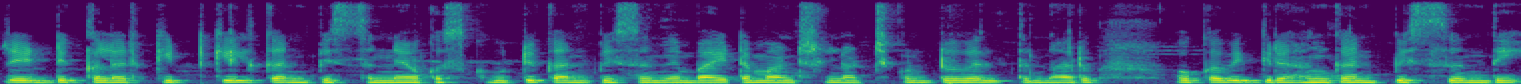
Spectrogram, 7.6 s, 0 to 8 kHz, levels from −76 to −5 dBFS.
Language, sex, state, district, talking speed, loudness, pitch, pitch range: Telugu, female, Andhra Pradesh, Sri Satya Sai, 110 wpm, -14 LUFS, 180 Hz, 170-185 Hz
